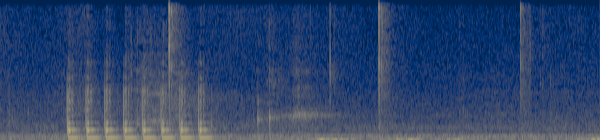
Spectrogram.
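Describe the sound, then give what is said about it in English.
A quick run of about eight electronic keypad beeps as a phone number is dialed, followed by a faint, brief tone and some quiet background clicks. “He also never picks up his phone.”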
